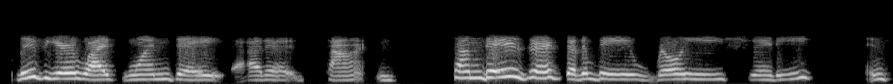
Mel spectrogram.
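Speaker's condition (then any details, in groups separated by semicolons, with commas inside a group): Friedreich's ataxia; speech and swallowing issues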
